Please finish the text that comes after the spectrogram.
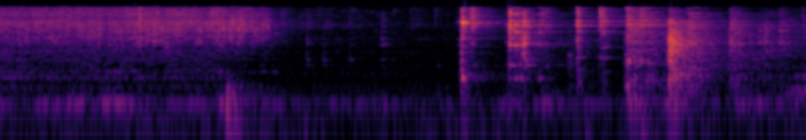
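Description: A kitchen tap runs steadily for over a second, then shuts off, followed by close clinks and knocks of utensils and dishes in the sink with no talking.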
